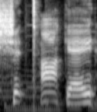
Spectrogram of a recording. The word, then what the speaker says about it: shiitake: know what it is it's shiitake but it's spelled take this game looks like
